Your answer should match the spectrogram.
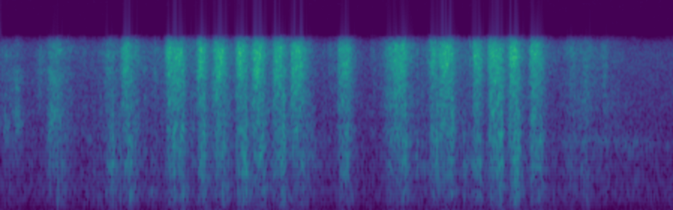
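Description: Scratching on bedsheets: a quick run of rasping strokes on the fabric, about five or six a second, starting about a second in and stopping near the end.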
